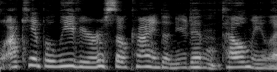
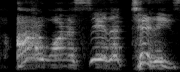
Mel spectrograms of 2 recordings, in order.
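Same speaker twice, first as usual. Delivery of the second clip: mock toddler scream, higher. Retelling how a toddler in a lobby yelled: imitating a toddler screaming. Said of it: "he starts screaming at the top of his lungs".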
